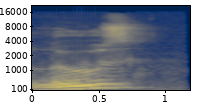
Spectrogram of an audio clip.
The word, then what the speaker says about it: lose: The verb lose, spelled LOSE, is pronounced with a Z sound.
